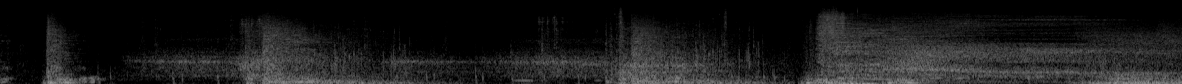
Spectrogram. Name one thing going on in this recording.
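Heavy metal weapons clash and strike in a fight.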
